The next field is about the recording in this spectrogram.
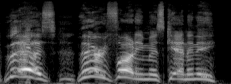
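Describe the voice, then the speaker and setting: A woman's voice: high-pitched, lively intonation, moderate pace, gravelly, dry recording, studio quality, pitched above the performer's own voice, heavily acted. A woman voicing a stern, exasperated school football coach, giving curt commands in a story. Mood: sarcastic, weary.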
